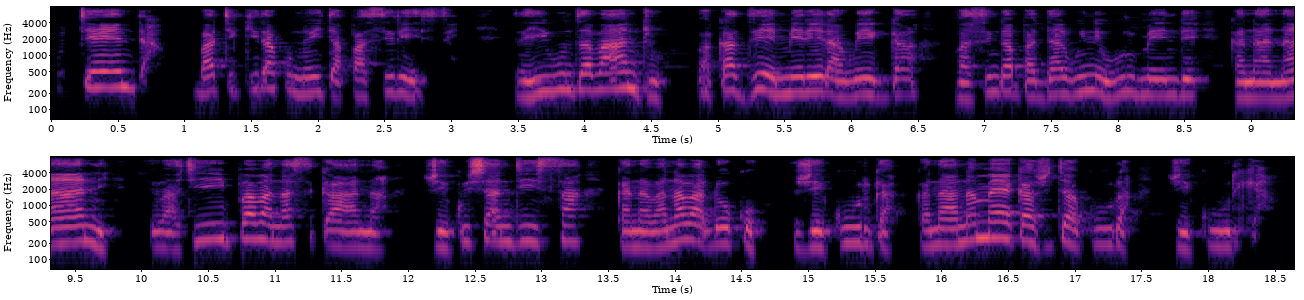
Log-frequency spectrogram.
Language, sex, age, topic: Ndau, male, 36-49, health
